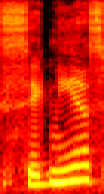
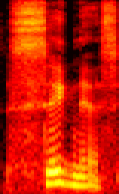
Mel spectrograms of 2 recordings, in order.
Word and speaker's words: Cygnus: course and it is I was saying signus but it's signis it's spelled c YG in us which makes sense because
